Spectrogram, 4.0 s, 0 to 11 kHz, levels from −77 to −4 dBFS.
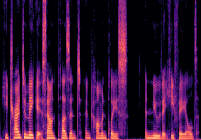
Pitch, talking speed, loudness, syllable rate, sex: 185 Hz, 210 wpm, -19 LUFS, 5.4 syllables/s, female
